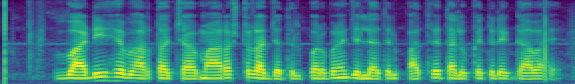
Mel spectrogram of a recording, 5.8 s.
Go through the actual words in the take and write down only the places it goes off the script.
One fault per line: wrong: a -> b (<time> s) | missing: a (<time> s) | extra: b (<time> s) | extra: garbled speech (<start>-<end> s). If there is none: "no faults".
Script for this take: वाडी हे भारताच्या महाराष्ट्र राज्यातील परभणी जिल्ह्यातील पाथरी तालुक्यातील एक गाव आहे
no faults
